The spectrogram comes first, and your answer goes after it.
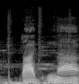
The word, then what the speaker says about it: Rad Na: Điều này được đánh vần là "Rad Nar" - phát âm là "Lad-Na" hoặc một cái gì đó tương tự.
